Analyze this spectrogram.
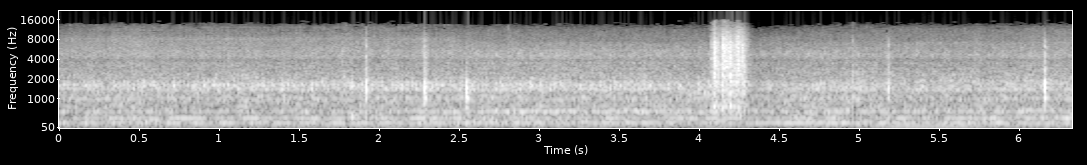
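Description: Camera clicks: a few light, sharp clicks and one short, louder click-burst about four seconds in, over a faint steady hum.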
